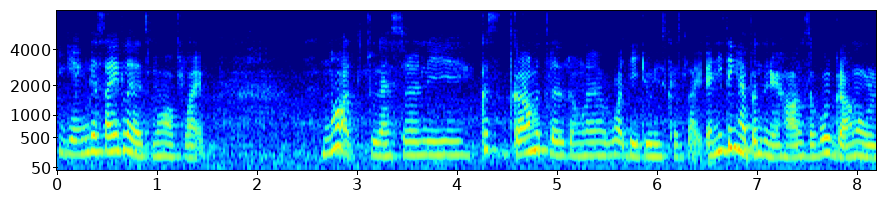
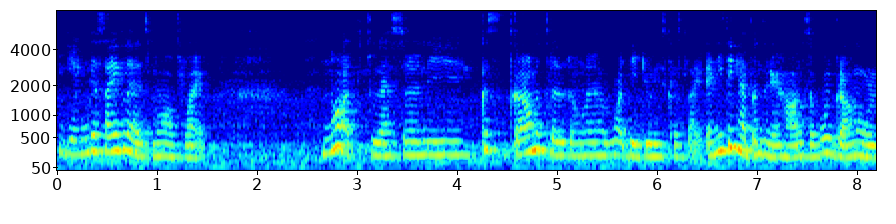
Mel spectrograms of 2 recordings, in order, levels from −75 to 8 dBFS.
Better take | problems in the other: first | room echo; dies away in 0.4 s

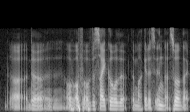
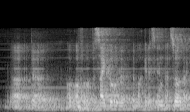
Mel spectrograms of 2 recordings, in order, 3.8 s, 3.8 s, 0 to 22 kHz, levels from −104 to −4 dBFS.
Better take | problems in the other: first | noise reduction (neural separator model SepFormer DNS4)

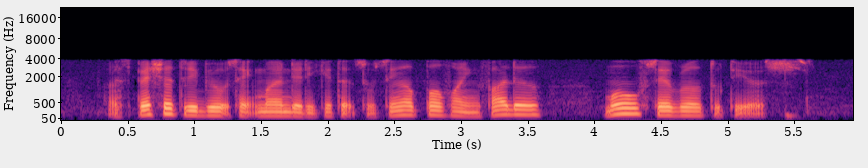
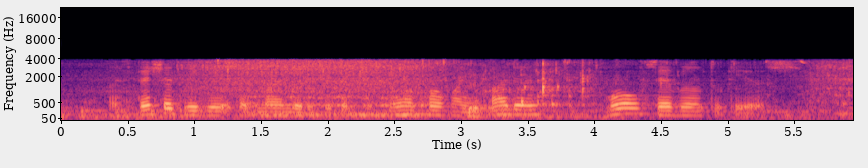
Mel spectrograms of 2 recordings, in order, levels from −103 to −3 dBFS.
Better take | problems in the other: first | background sound (Sink (filling or washing) / Water tap, faucet); 4 dB below the speech // room echo; dies away in 1.6 s

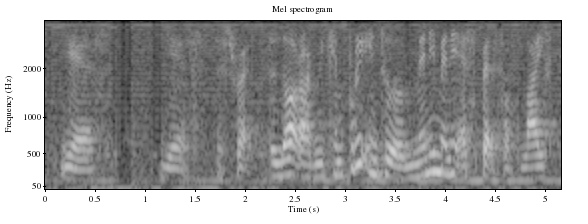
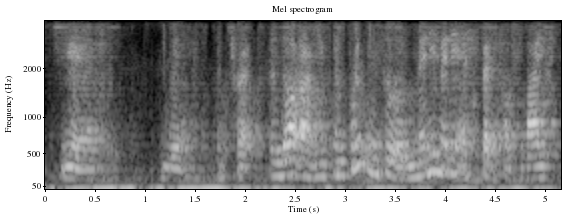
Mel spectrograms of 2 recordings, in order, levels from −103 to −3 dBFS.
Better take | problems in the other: first | noise reduction (neural separator model SepFormer DNS4)

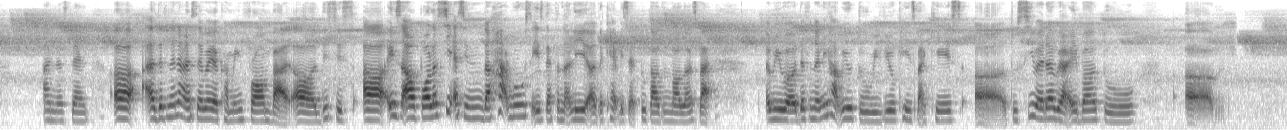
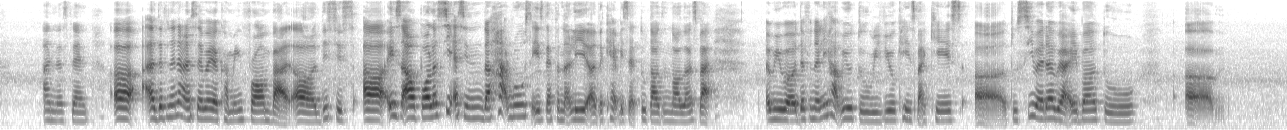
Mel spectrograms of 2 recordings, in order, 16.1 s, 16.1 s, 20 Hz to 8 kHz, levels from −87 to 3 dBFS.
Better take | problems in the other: second | background sound (Bird vocalization, bird call, bird song); 16 dB below the speech

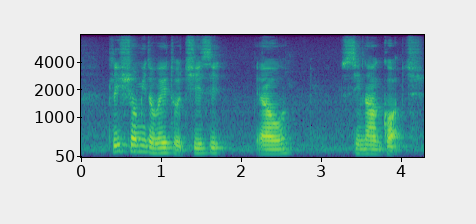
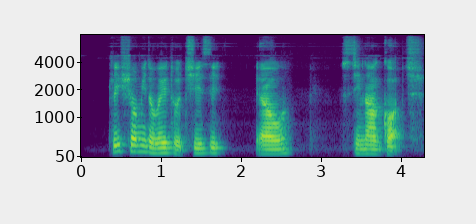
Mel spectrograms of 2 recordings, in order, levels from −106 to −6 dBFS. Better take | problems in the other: first | noise reduction (neural mask model DeepFilterNet 3)

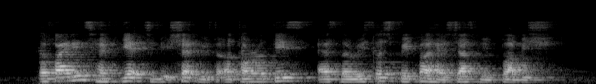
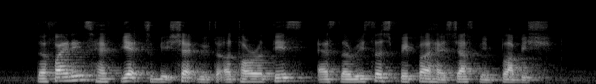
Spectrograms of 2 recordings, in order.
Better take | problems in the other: second | noise reduction (neural separator model SepFormer DNS4)

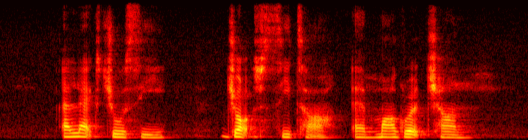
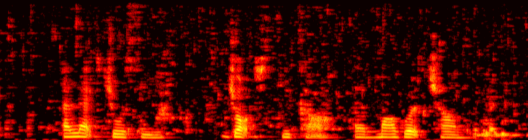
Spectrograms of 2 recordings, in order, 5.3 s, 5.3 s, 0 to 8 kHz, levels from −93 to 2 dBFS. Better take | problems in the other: first | noise reduction (classical method Wiener filter)

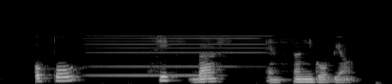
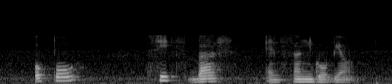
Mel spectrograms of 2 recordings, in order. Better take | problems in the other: second | noise reduction (classical method Wiener filter)

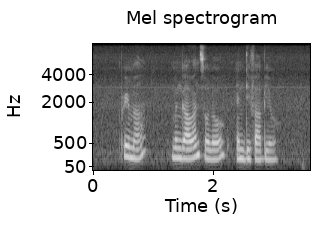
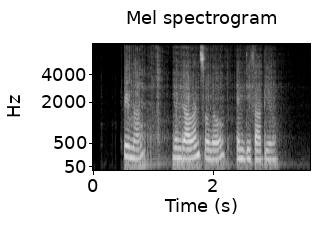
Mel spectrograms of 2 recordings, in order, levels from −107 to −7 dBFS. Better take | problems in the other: first | noise reduction (neural mask model RNNoise)

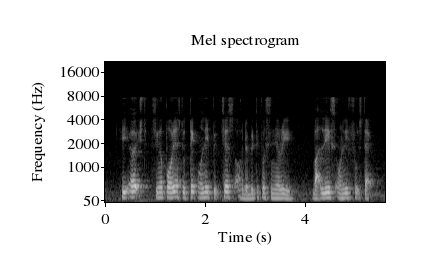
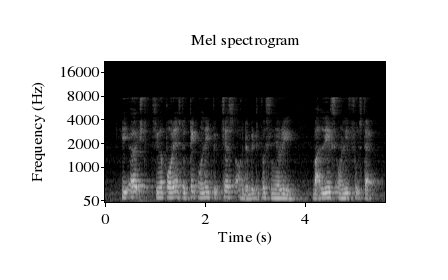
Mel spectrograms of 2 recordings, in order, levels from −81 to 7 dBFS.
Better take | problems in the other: first | room echo; dies away in 0.7 s

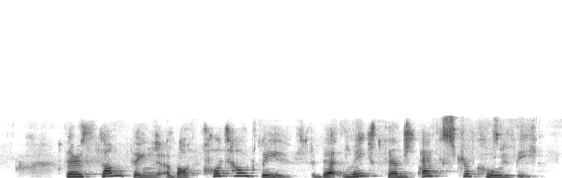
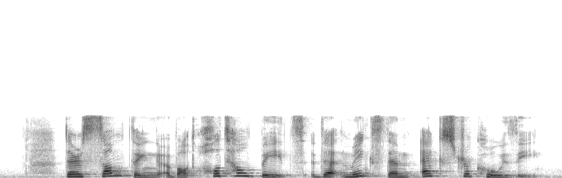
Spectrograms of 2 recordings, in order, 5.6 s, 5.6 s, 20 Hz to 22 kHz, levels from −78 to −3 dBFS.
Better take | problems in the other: second | noise reduction (neural mask model Resemble Enhance denoiser)

